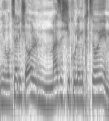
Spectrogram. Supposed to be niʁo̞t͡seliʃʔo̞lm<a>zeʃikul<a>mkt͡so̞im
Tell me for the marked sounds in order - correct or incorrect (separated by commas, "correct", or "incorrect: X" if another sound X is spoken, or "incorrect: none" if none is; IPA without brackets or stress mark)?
correct, incorrect: i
